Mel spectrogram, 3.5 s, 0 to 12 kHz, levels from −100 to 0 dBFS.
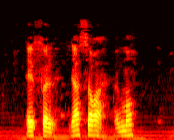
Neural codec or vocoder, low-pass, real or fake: codec, 16 kHz, 16 kbps, FreqCodec, larger model; 7.2 kHz; fake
